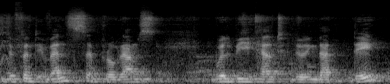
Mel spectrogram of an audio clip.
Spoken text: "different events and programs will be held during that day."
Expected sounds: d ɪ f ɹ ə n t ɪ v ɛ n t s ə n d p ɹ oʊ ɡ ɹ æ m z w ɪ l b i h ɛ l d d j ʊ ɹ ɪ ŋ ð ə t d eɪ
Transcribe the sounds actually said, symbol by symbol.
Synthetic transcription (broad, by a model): d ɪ f ɹ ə n t ɪ v ɛ n t s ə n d p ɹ oʊ ɡ ɹ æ m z w ɪ l b i h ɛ l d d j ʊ ɹ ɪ ŋ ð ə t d eɪ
